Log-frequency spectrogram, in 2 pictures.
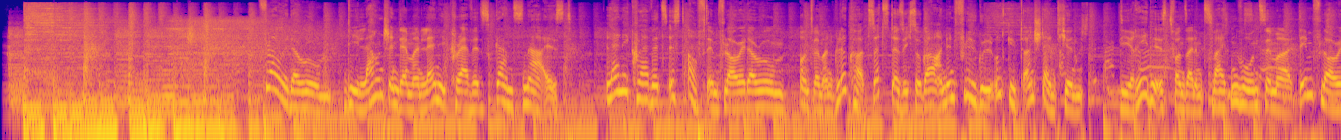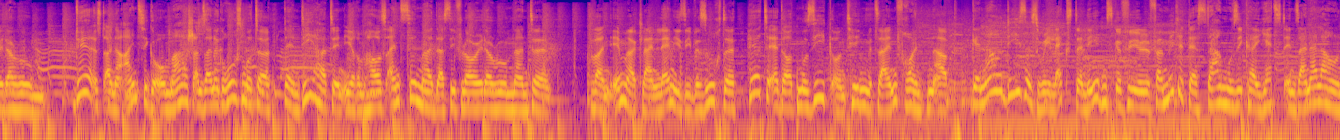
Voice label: Doku, sprecher in; Stimme von Angelina Jolie, Jennifer Connelly; Yovie Film- und Videoproduktion Berlin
